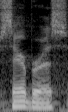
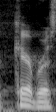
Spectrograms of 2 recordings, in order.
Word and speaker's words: Cerberus: Fantasy 7 dirge of cerberus or Kerberos depending on how you want to pronounce it Care Bears Care Bears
